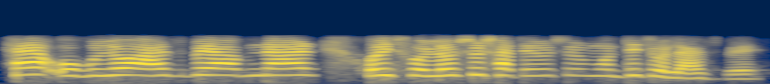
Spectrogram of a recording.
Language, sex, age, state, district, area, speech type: Bengali, female, 18-30, West Bengal, Cooch Behar, urban, conversation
